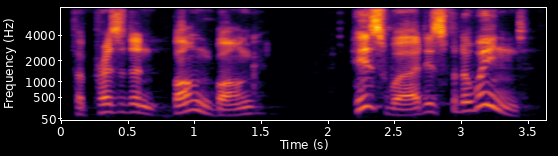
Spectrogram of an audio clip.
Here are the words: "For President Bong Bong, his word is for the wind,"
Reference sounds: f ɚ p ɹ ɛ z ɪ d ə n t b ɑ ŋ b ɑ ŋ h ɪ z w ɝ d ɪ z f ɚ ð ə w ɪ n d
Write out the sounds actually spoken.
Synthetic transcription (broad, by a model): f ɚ p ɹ ɛ z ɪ d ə n b ɑ ŋ b ɑ ŋ h ɪ z w ɝ d ɪ z f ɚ ð ə w ɪ n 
